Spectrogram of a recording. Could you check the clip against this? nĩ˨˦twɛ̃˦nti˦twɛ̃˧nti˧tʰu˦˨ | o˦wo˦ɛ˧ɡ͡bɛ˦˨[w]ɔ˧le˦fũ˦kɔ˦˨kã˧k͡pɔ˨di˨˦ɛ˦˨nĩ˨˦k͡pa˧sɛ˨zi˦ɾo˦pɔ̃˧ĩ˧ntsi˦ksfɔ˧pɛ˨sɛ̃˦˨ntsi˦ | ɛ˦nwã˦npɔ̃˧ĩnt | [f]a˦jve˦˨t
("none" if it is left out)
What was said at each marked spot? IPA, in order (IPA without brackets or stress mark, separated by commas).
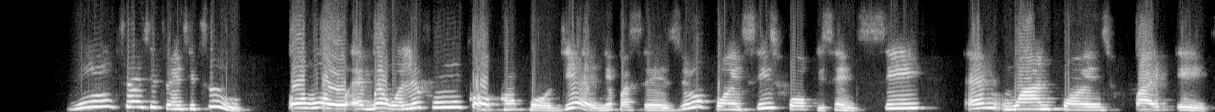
w, f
